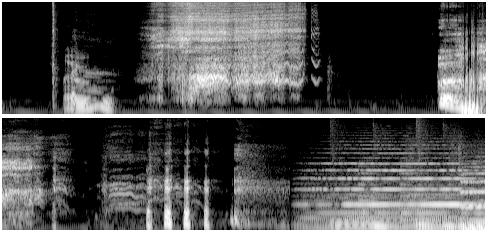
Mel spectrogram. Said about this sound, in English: Were those little farts? Yeah. It sounded like it.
